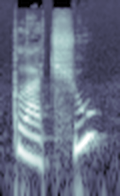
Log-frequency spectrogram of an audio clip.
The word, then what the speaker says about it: плачу: Я плачу heißt ich zahle. – Я плачу. – Und hier ist die Betonung auf dem U sehr, sehr wichtig, weil ja плачу mit Betonung auf A heißt ich weine.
